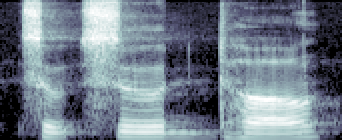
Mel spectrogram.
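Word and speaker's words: Suddho: And then sudho, and again that sud is long because of the double D.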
